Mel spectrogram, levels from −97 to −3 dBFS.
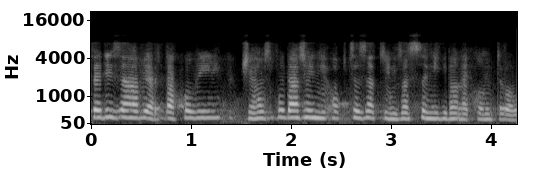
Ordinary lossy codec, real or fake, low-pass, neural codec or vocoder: Opus, 24 kbps; fake; 7.2 kHz; codec, 16 kHz, 1 kbps, FreqCodec, smaller model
